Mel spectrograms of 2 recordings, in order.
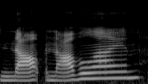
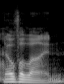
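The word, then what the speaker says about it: Novalyne: Wait, did she say her name was Noveline? No. Novaline. So, and she wanted to be a writer and her name is literally like novel.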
